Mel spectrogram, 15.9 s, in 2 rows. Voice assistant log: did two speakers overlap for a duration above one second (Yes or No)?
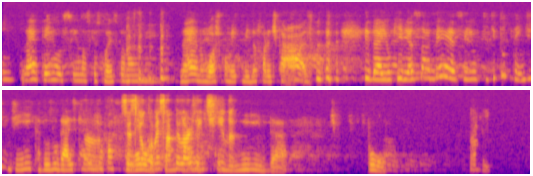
Yes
